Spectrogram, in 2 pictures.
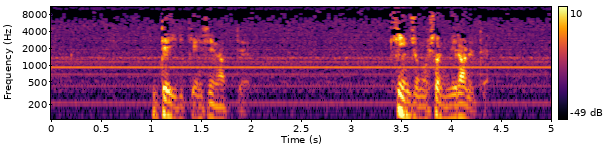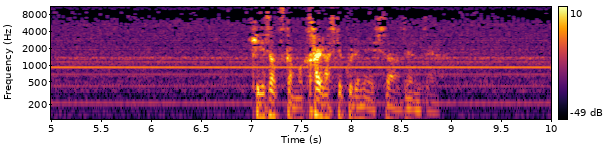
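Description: A man speaks calmly in short bursts, close to a microphone.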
